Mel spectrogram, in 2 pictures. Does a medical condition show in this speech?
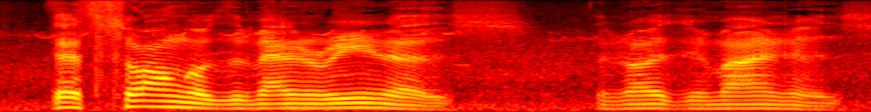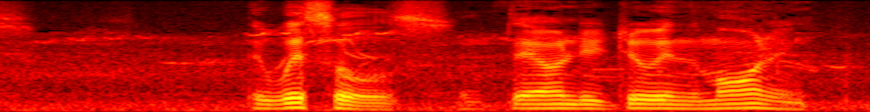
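Yes: slurred speech from poisoning.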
